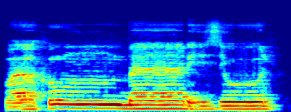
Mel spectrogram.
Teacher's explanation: Cara membacanya ini harus samar dan juga ada dengung. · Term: ikhfa syafawi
